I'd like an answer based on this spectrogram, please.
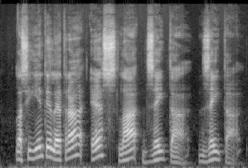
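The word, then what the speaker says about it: ζῆτα: Vale, nuevamente aquí hay una e que vamos a pronunciar como una vocal larga. Eita. Y esta letra suena como una una Z ruda. Ah, como la Z italiana. Z, Z, zeita. Zeita. Vamos a pronunciar la letra así.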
